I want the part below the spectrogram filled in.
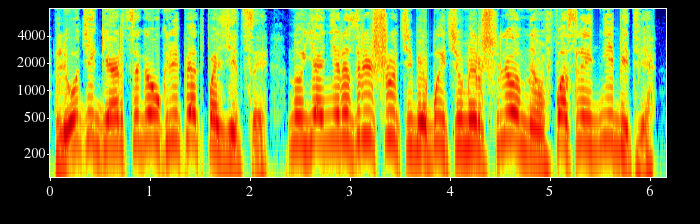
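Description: A man's voice: very high voice, expressive, normal speed, dry recording, studio quality, pitched above the performer's own voice. A man voicing a small, earnest male troll who talks in stilted, oddly worded phrases. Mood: urgent.

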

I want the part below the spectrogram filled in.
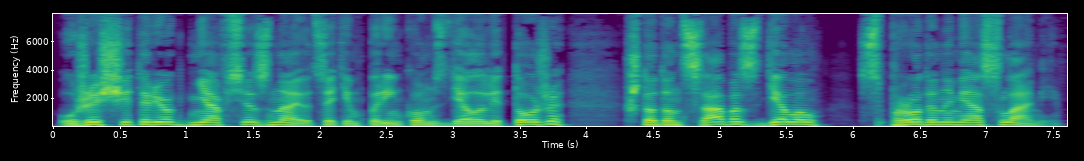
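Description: A calm town doctor with a dry, ironic edge, as a male narrator plays him. His delivery stays steady and slightly raised in pitch. The sound is close and dry. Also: normal speed, no echo, natural voice.

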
